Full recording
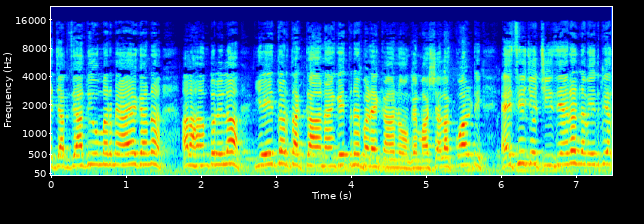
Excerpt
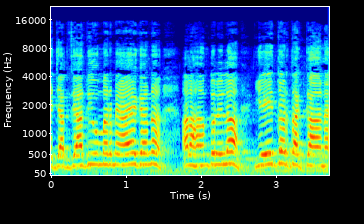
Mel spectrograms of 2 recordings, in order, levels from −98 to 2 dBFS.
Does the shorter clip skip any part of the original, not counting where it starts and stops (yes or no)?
no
